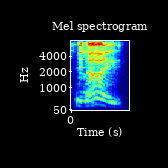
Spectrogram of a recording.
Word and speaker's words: Pinay: What's the female version? Pinay. Pinay. Just change Pinay the O to A.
